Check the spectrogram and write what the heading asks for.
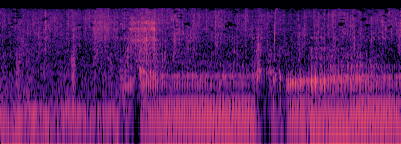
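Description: Two long, low roars, each about a second, the first about a second and a half in and the second near the end, over a low rumble.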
